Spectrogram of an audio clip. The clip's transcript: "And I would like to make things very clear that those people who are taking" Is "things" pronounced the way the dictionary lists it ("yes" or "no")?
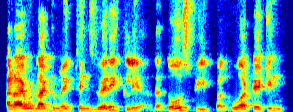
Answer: no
